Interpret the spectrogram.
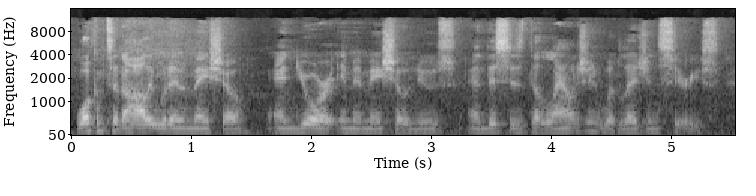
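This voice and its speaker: A male host opens his show and puts questions to a guest in a relaxed, friendly way. His voice sits at a middle pitch, with a faint hum of background noise. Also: brisk. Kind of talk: casual interview hosting.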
